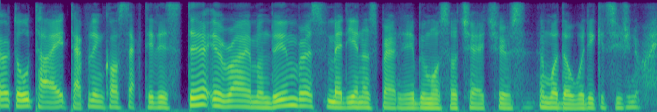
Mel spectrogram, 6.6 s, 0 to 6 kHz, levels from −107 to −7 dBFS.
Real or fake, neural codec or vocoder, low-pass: fake; codec, 16 kHz in and 24 kHz out, 0.4 kbps, LongCat-Audio-Codec, two codebook decoder; 5.4 kHz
